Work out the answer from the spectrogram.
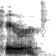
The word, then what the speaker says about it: Harrer: It's Harrer. oh, Rhymes with terror.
